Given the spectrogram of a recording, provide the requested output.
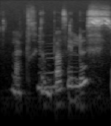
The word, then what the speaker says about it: Lactobacillus: Eh, men det är faktiskt så att en av de viktigaste bakterierna i slidan heter lactobas Sillus. – Lactobacillus. – Jag tror det uttalas ja, så.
